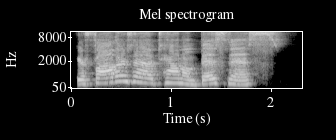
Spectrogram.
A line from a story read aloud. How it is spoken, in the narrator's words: Mom called out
